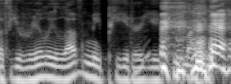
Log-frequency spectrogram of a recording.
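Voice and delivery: coaxing, manipulative, guilt-tripping tone. Acting out a manipulative reading of a scripture line: mock manipulative tone. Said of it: "manipulative deal".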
